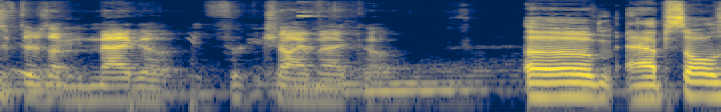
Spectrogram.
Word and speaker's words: Chimecho: I've been pronouncing it like a sauce until just now. Like I kind of just called it chimichurri. So no one cares if there's a mega for Chimecho.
